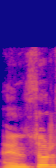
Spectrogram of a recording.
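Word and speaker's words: answer: सा अक्षर मुख है आंसर में साथियों कौन सा साइलेंट है वो आपको बताना है तो डब्लू जो है साथियों क्या है साइलेंट शब्द के अंतर्गत आता है साइलेंट अक्षर है डब्लू आपका आगे चलते हैं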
